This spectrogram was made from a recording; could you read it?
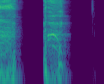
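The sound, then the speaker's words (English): A voice imitates two harsh, rasping coughs of the wounded character Lassite, who has fallen to the ground with blood on his chest. The coughs are fairly loud and separated by a brief pause, with no other talking around them. “You hear him coughing still.”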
